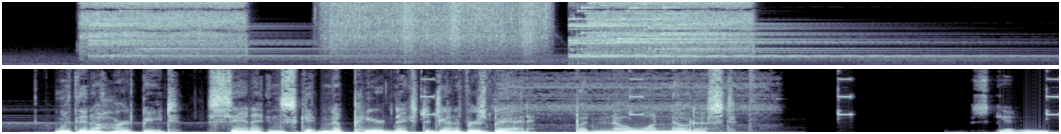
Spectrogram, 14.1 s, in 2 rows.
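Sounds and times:
spray hissing: 0.5s - 6.2s, 10.3s - 12.2s
speech: 7.4s - 12.1s, 13.5s - 14.0s.

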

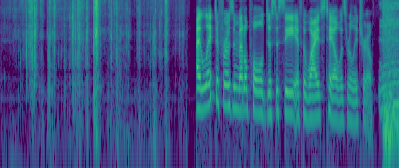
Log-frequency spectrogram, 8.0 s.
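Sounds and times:
paper envelope being torn open: 0.2s - 3.8s
speech: 3.9s - 7.8s.

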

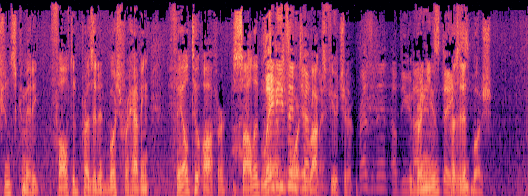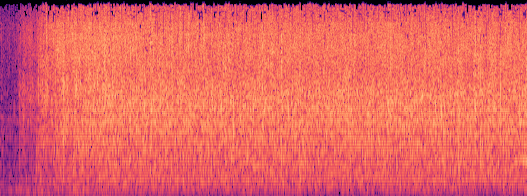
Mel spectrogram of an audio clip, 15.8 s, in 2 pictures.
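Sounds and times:
speech: 0.0s - 7.5s
standing applause from a crowd: 8.0s - 15.8s.

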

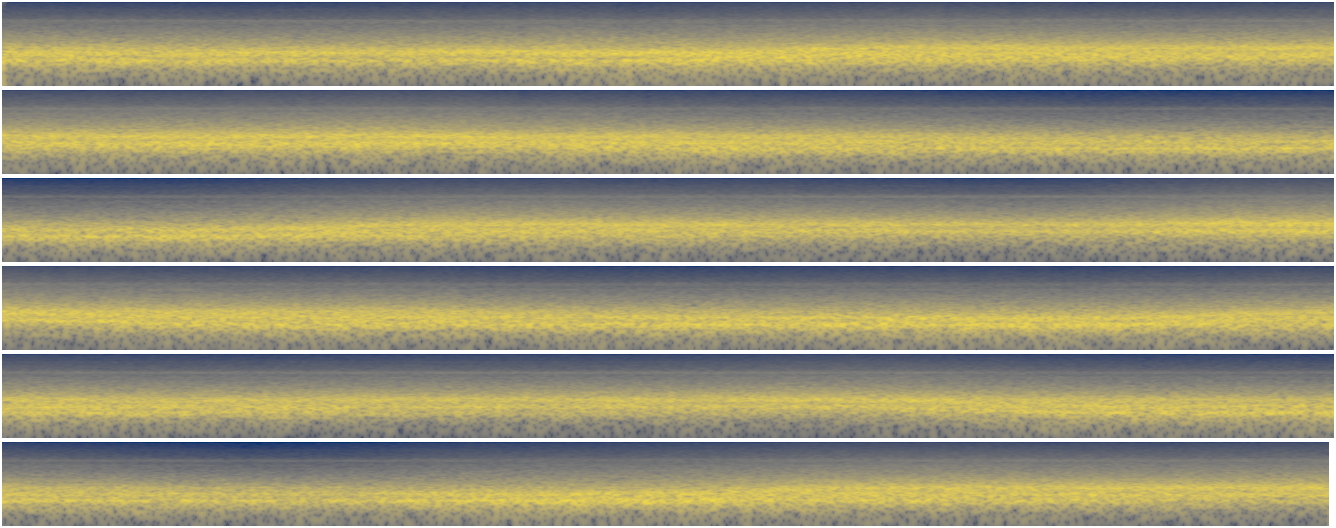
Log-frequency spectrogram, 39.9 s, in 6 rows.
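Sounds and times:
faint high whine: 0.0s - 39.9s
windstorm roar: 0.0s - 39.9s.

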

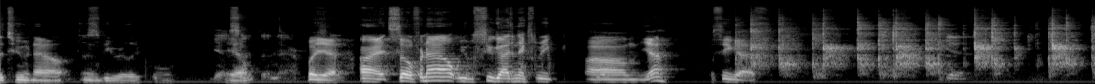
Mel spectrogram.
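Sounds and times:
speech: 0.0s - 7.9s, 9.5s - 9.8s
slow clap: 7.4s - 10.9s.

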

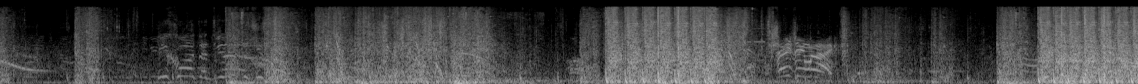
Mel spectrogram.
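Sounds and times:
rapid gunfire in a video game: 2.3s - 5.0s, 5.8s - 7.4s, 10.0s - 11.3s.

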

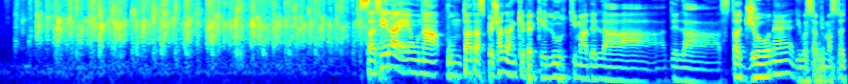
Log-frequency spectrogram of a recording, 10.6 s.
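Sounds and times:
audience applause: 0.0s - 5.5s
speech: 4.6s - 10.5s.

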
